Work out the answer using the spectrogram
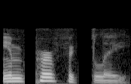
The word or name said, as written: imperfectly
